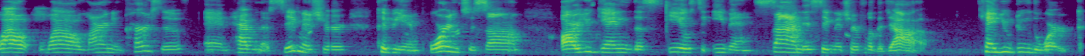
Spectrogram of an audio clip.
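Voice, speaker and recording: A woman with a normal speaking voice talks at a moderate pace, medium pitch and ordinary pitch variation. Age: 30s. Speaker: school educator. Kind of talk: panel discussion.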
